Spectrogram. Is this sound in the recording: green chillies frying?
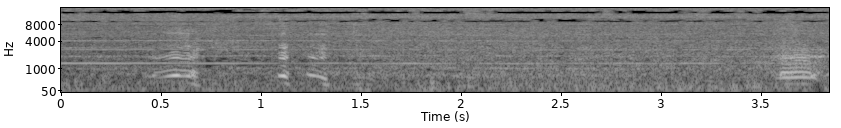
no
